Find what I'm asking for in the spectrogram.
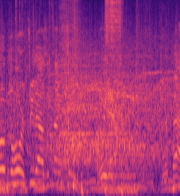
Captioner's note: crowd cheers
